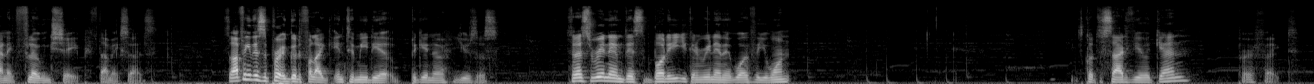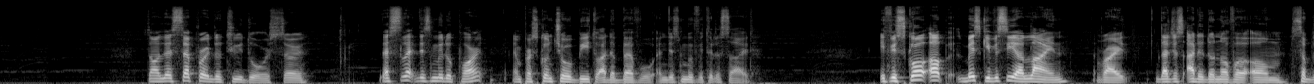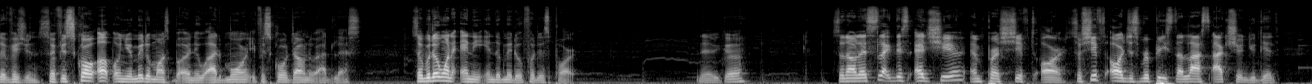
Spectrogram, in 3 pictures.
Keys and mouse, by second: 0.4-3.1 middle drag, 3.6 F2, 6.3 BackSpace, 6.5 BackSpace, 9.1 KP_3, 9.2 KP_6, 10.3 KP_3, 11.7 alt+z, 12.9 shift+middle click, 14.1 Tab, 15.7 alt+right click, 17.9 ctrl+b, 32.3-32.8 shift+middle drag, 33.4 alt+right click, 36.1 shift+r.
